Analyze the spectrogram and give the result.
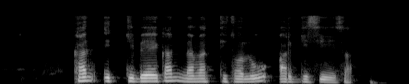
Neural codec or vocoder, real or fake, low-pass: codec, 44.1 kHz, 2.6 kbps, SNAC; fake; 9.9 kHz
